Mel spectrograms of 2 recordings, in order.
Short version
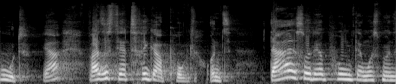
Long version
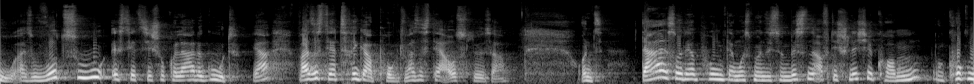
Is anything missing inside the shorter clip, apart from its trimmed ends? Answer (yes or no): yes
